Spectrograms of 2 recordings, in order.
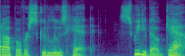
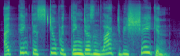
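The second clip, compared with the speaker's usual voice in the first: high voice through chattering teeth; 10 semitones higher than usual. Acted. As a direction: talk while shivering with fright. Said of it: "Scootaloo's teeth chattered".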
